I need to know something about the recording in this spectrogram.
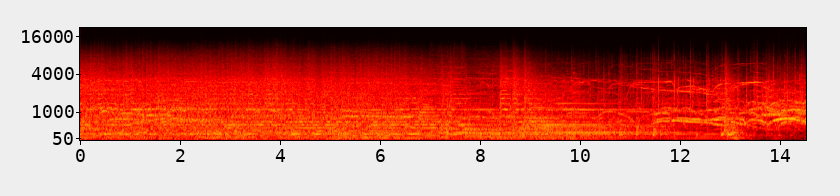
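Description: Live rock band (electric guitars, bass and drum kit) playing loud and steady, with the low notes held. About two-thirds of the way through the top end thins out, and high wavering squeals rise over the music in the last few seconds.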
